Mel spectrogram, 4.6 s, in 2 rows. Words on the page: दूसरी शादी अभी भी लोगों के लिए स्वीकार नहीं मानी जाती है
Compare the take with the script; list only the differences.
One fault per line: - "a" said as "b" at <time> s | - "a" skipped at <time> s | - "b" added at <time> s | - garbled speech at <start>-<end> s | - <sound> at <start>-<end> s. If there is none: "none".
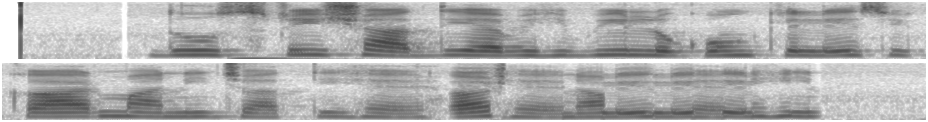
- "नहीं" skipped at 2.6 s
- garbled speech at 3.4-4.4 s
